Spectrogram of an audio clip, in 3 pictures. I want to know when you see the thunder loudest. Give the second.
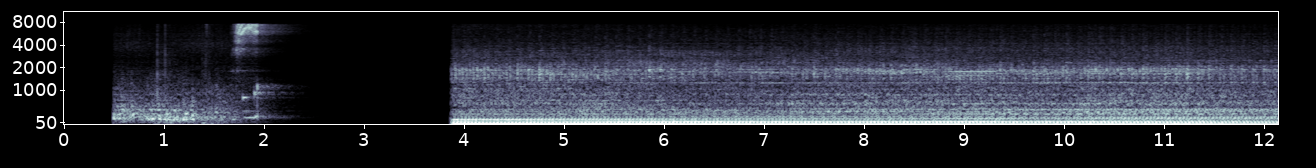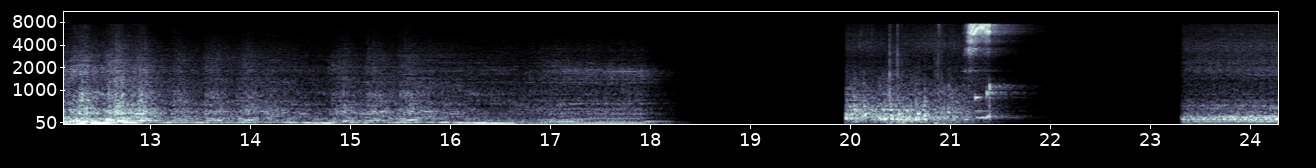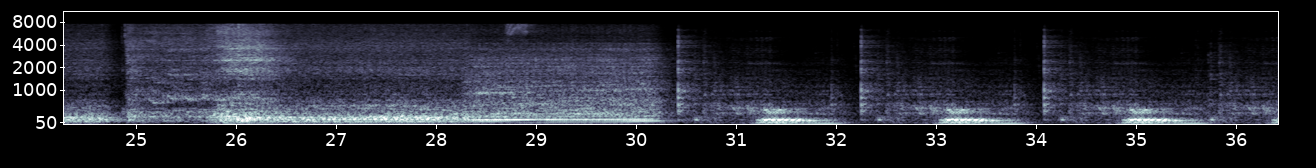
21 s.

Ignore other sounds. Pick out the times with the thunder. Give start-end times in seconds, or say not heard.
0.5-1.9, 19.9-21.4, 27.6-28.9.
